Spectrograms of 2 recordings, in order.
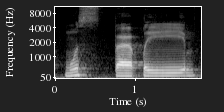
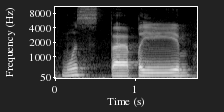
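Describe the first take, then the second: Both takes have the same delivery.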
